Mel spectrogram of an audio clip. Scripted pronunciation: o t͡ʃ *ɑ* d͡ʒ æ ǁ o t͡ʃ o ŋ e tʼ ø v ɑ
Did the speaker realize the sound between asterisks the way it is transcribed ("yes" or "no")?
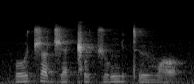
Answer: yes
